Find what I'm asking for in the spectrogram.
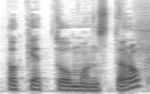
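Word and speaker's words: Pocketo Monstro (ポケットモンスター): Alors à l'époque, ça s'appelait Pocket Monsters en fait au Japon, avec la prononciation japonaise, ça donnait plus ou moins Pokémon Pocketo Monstro, si je me souviens bien. – Vous le faites très très bien.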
